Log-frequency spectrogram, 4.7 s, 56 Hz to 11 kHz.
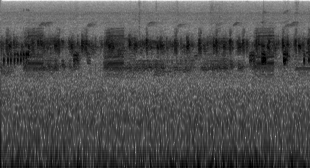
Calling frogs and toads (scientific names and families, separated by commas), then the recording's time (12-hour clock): Boana bischoffi (Hylidae), Dendropsophus nahdereri (Hylidae), Boana leptolineata (Hylidae), Scinax perereca (Hylidae), Sphaenorhynchus surdus (Hylidae)
5:00am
